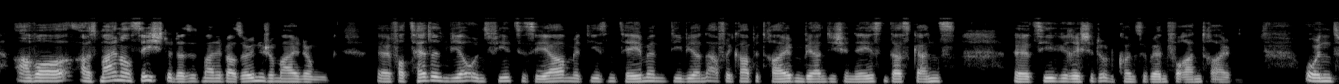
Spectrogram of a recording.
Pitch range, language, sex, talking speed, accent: 135-170 Hz, German, male, 160 wpm, German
